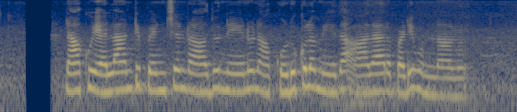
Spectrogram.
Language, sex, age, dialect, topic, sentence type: Telugu, female, 18-24, Utterandhra, banking, question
